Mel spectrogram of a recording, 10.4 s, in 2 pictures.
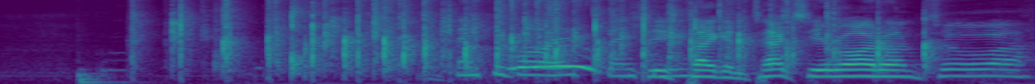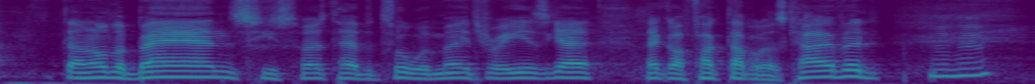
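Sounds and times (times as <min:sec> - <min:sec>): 
hand clapping: 0:00.4 - 0:04.8
speech: 0:02.3 - 0:10.3.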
